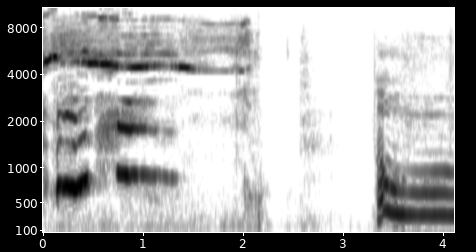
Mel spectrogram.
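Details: A male Vizsla, told to "speak", gives a long, wavering, high-pitched whine, then a short yodel-like moan after a pause, a frequent "sad story" the owner says is about missing his fish chew toy.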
